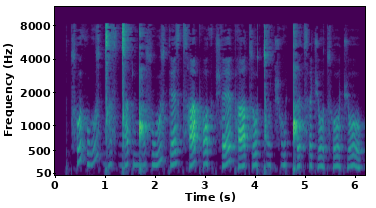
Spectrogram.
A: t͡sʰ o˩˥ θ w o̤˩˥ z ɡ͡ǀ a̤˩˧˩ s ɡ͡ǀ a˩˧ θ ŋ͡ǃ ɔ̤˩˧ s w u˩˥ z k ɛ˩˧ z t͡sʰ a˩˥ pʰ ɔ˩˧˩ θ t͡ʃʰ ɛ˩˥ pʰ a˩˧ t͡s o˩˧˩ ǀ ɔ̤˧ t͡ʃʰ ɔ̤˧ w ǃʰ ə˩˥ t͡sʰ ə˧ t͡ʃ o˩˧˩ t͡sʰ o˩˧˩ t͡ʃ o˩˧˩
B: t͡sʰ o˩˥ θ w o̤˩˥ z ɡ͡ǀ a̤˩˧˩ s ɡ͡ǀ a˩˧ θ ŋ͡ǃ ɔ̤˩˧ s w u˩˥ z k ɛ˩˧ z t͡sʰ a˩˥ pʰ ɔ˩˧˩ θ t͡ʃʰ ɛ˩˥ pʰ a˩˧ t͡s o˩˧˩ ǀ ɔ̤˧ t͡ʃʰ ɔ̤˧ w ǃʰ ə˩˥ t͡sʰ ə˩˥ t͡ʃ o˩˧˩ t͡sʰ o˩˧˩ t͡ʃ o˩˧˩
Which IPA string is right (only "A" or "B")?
A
